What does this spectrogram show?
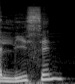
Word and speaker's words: listen: E é listen, não tem a pronúncia do T, é listen.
